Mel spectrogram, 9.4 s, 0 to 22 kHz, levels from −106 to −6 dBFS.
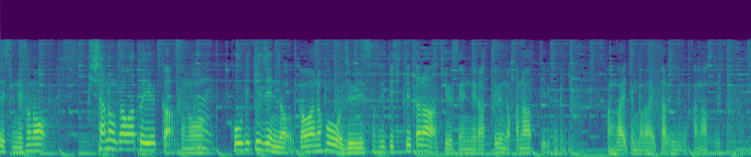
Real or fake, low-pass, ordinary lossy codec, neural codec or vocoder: real; none; none; none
